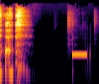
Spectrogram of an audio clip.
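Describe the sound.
A telephone call ringing out: a voice speaks, then after a pause a short, steady ring tone sounds, followed by a brief blip.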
